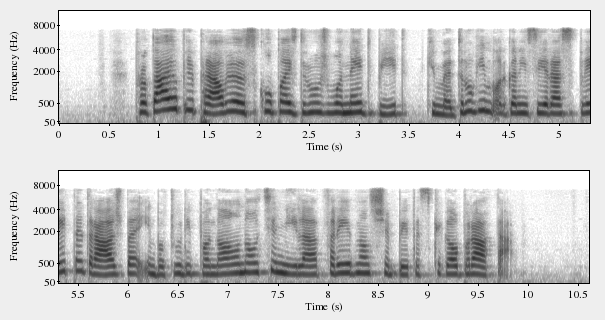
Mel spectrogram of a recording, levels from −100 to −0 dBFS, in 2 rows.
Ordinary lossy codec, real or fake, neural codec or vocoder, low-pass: none; fake; codec, 16 kHz, 1.1 kbps, Voila-Tokenizer; 7.2 kHz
